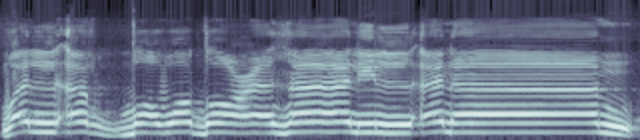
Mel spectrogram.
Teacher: दौद को हमने पुर भी रखना है, मोटा भी रखना है, बारीक नहीं करना, मोटा रखना है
